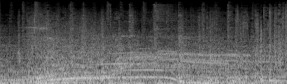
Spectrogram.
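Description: Loud, close mooing call of a Gekko robot from Metal Gear Solid 4, a single drawn-out bovine-like bellow that bends downward in pitch, over continuous game background noise.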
